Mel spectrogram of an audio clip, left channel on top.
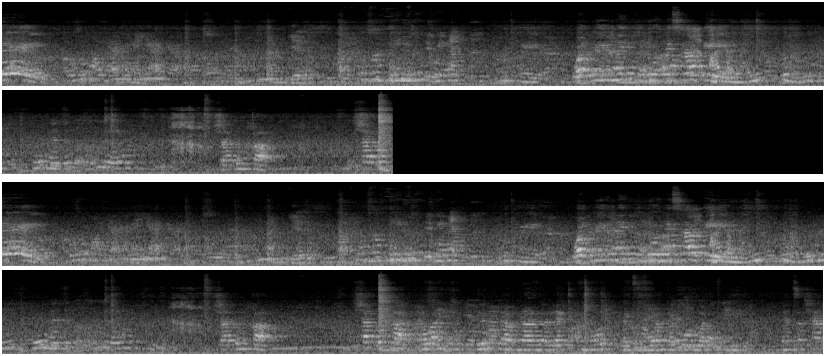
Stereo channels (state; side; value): drops out; left; at 12.2 s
